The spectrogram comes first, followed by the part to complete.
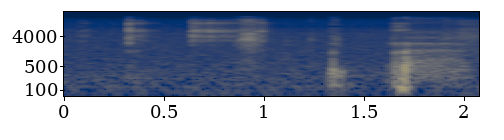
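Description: A small nut being spun by hand onto a 6-32 machine screw, giving faint scraping of the threads and a few small clicks.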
